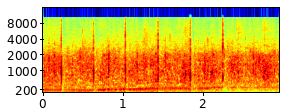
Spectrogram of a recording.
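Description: An audience at a camp meeting claps together in sustained applause of praise, a dense wash of hand claps with a few sharper individual claps standing out, continuing steadily for the whole stretch.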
